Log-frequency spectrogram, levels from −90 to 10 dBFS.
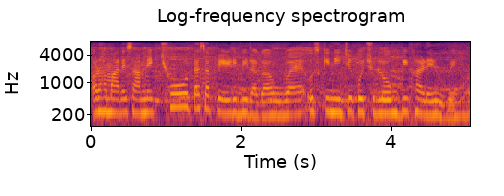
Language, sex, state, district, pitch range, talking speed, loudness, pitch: Hindi, male, Madhya Pradesh, Katni, 210-230 Hz, 215 wpm, -14 LUFS, 220 Hz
